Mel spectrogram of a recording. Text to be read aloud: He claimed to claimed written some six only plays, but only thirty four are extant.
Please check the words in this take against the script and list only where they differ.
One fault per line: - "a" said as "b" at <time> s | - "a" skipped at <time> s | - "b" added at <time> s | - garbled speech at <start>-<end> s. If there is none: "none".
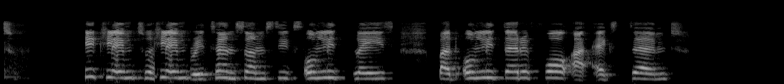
none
